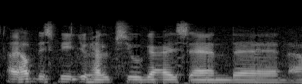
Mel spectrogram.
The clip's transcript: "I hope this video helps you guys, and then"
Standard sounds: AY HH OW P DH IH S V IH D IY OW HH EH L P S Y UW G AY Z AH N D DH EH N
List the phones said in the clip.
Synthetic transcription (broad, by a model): AY HH OW P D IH S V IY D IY HH EH L P S Y UW G AY S AH N D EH N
